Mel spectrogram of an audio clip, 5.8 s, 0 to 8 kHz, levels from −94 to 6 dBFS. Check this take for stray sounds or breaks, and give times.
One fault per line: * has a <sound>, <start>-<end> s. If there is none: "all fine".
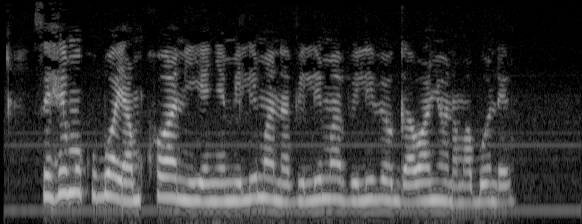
all fine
